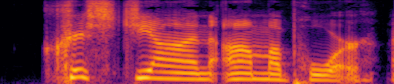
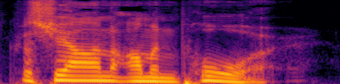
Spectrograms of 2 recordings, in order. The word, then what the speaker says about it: Christiane Amanpour: She was on CNN with Christiane Amanpour. I might be butchering that name. I always have trouble with that. – Close. Christiane Amanpour.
